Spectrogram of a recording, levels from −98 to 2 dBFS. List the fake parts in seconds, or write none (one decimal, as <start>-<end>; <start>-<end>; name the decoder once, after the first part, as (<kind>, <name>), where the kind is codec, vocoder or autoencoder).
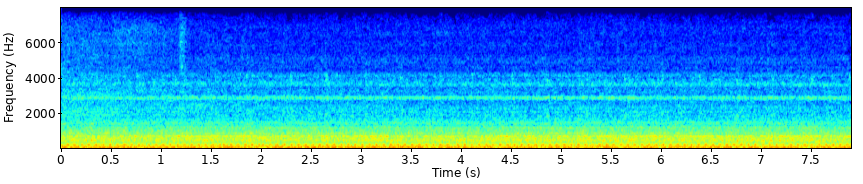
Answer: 0.0-0.8 (vocoder, BigVGAN v2); 1.6-7.9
